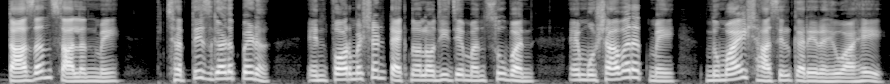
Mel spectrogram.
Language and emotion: Sindhi, neutral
